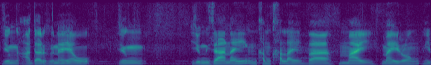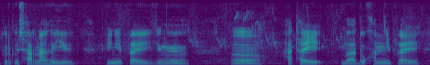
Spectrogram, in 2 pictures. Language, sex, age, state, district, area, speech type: Bodo, male, 45-60, Assam, Udalguri, rural, spontaneous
